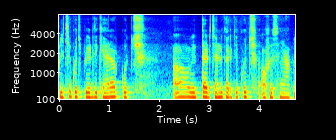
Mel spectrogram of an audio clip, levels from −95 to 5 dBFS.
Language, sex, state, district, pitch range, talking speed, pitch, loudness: Hindi, male, Andhra Pradesh, Visakhapatnam, 155-165 Hz, 150 wpm, 160 Hz, -18 LUFS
